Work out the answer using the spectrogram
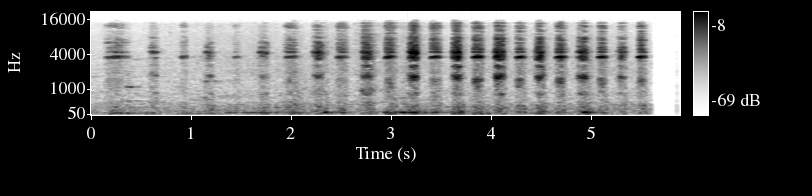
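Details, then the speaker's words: Old serpentine belt tensioner from a Lexus RX350 3.5 L V6 (2GR-FE), held in a vise and pushed by hand: unusual rhythmic rasping scrapes about two a second, pivot sounds worn and dry; tensioner being replaced. "And when I push on it, I don't know if you can hear that. There's a unusual noise that it makes."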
